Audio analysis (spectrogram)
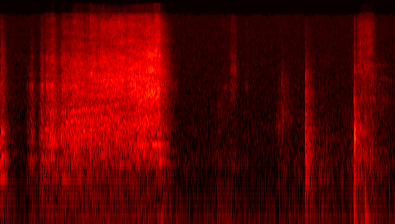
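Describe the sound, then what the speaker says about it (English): A cloth rubs briskly over a cast-in-place concrete surface to wipe away liquid wash before sealing, a sustained raspy scrub lasting about a second and a half, then a few faint scuffs. "just give that a quick rub and it'll take it off"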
